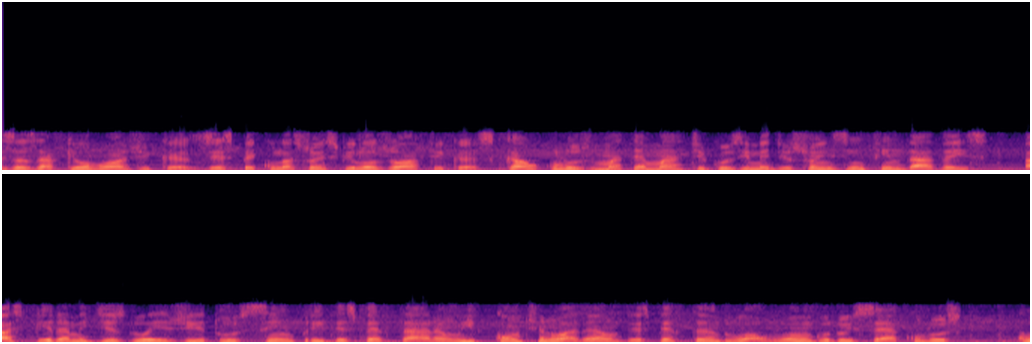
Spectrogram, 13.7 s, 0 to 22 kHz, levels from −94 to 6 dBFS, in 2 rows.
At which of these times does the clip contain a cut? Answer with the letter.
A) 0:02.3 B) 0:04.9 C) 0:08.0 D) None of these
D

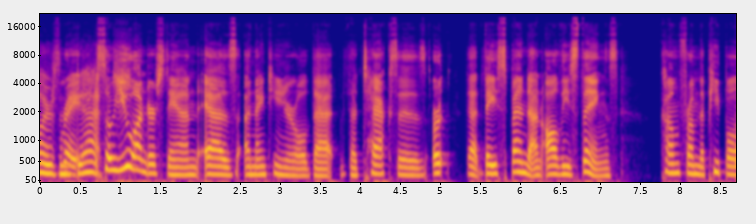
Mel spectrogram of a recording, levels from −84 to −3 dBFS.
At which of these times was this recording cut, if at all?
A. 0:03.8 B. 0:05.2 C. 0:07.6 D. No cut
B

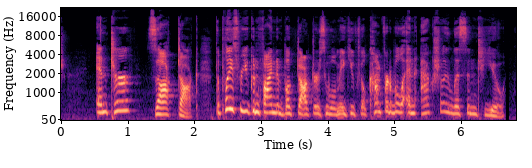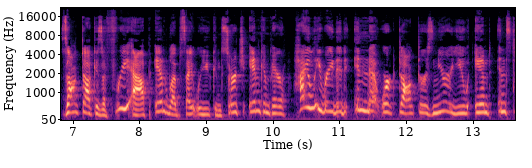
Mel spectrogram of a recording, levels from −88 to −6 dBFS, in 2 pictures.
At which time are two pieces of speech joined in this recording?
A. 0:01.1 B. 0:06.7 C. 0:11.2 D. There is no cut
B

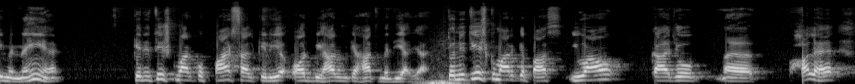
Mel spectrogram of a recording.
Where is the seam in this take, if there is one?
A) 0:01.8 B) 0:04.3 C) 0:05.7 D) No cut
B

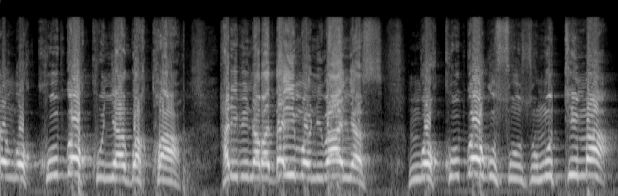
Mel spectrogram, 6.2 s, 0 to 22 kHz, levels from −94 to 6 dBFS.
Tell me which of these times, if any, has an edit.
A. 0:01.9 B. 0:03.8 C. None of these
C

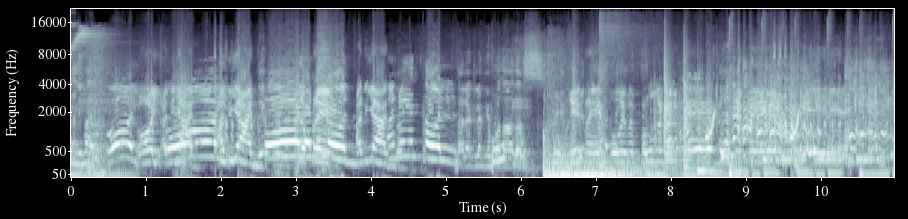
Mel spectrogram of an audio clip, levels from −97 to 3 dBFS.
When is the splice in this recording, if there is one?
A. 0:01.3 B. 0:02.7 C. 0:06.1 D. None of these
D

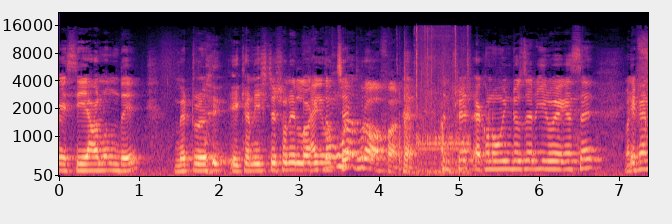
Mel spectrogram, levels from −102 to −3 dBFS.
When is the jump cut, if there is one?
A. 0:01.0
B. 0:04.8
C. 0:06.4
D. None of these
B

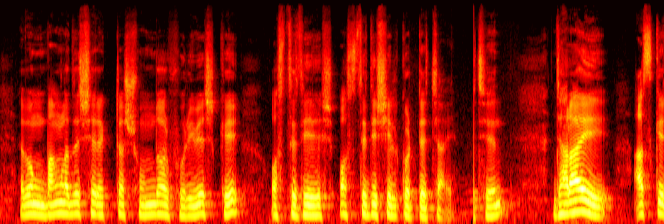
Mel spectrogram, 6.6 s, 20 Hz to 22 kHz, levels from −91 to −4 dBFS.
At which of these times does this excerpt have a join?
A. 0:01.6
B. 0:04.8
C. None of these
B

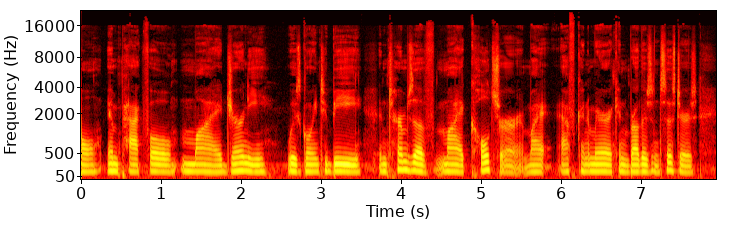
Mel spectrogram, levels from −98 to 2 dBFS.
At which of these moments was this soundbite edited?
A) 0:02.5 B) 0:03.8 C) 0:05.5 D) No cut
B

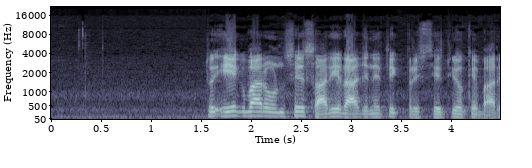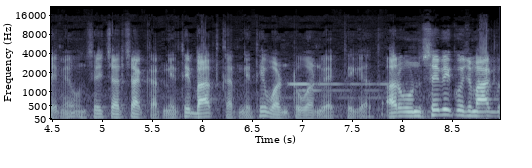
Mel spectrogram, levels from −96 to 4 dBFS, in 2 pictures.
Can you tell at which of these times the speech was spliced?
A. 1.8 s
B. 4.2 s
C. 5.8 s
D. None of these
D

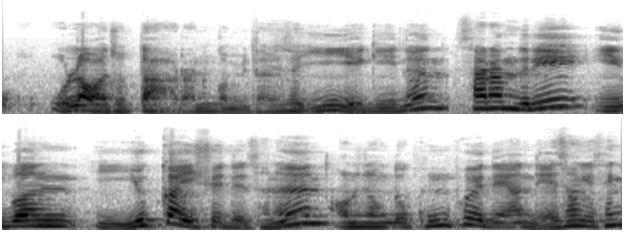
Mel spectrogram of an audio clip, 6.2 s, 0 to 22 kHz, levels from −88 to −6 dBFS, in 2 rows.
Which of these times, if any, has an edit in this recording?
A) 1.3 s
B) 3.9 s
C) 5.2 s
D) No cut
D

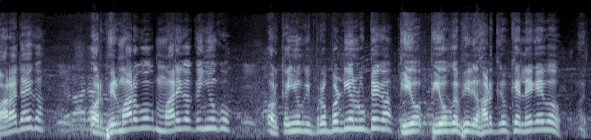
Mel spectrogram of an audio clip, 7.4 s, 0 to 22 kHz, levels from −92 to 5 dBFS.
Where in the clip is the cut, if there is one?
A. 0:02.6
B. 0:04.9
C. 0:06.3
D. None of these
B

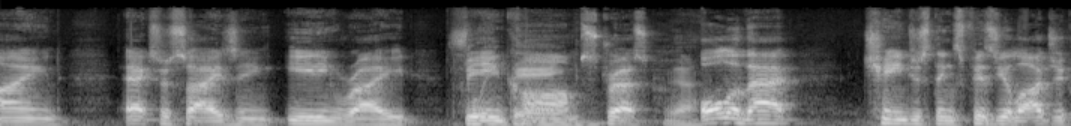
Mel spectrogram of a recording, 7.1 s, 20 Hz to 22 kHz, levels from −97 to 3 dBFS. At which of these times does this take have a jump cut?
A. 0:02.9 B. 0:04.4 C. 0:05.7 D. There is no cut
D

